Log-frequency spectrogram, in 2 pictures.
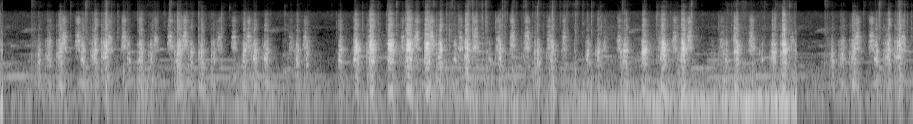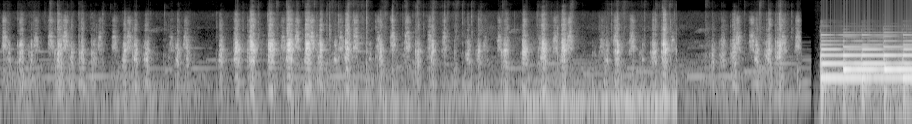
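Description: Ducks quacking in rapid, busy runs, a recording that loops and repeats the same stretch about every twelve seconds. Piano music comes in loudly near the end.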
